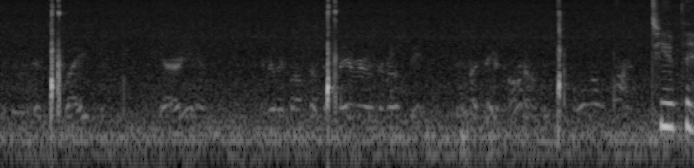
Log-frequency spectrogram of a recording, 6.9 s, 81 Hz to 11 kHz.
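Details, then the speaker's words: Baby on day 1 with hiccups: short, sharp hiccup sounds repeating at about 24 a minute over soft infant noises and faint background talk. "the hiccups? Poor baby. Oh, did they go away? Oops. Spoke too soon."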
